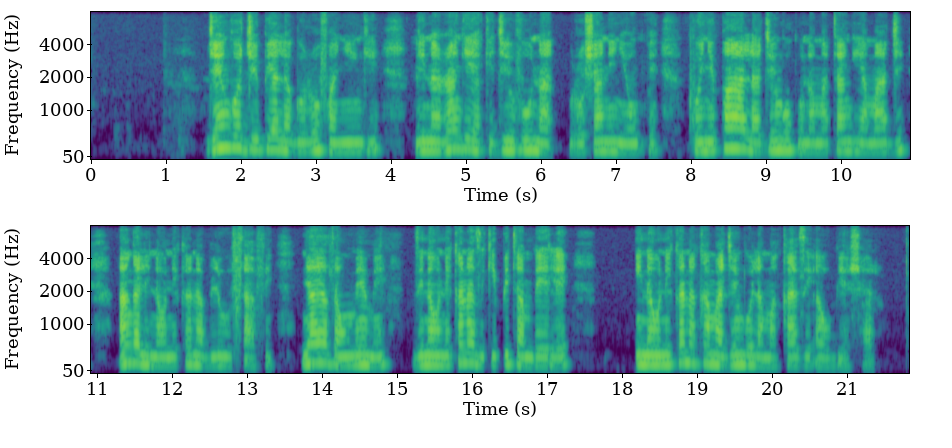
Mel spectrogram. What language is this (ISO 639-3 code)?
swa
